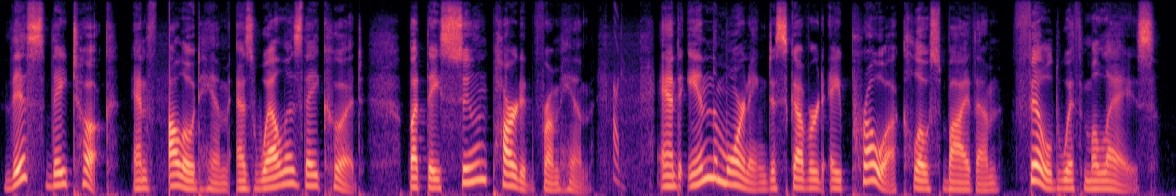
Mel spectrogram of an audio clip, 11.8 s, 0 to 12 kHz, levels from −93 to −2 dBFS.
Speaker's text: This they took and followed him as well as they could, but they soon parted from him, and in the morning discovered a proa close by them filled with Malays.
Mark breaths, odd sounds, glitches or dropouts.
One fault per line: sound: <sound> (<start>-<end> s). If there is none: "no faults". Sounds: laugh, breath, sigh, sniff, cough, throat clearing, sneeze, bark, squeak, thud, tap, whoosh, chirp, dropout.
sound: dropout (1.6-1.7 s)
sound: chirp (6.1-6.3 s)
